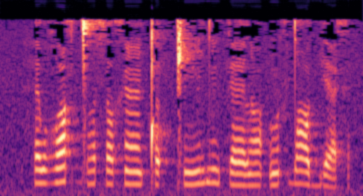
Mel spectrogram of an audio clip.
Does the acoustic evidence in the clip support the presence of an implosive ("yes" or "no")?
no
